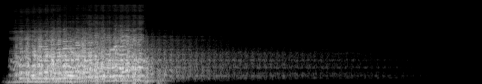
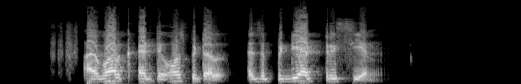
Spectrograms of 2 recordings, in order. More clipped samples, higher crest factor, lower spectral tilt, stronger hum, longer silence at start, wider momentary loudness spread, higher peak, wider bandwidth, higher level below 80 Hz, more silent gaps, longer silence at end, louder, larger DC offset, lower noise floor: neither; about the same, 16 dB vs 14 dB; first, -6.5 dB/octave vs -4.5 dB/octave; neither; second, 0.1 s vs 0.65 s; first, 16 LU vs 8 LU; about the same, 0 dBFS vs 0 dBFS; about the same, 17.5 kHz vs 16 kHz; about the same, -44 dBFS vs -44 dBFS; neither; first, 3 s vs 1.45 s; about the same, -11 LUFS vs -11 LUFS; neither; about the same, -86 dBFS vs -89 dBFS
